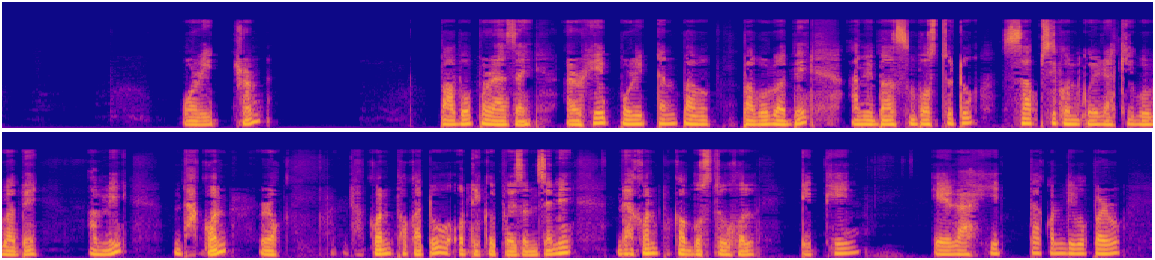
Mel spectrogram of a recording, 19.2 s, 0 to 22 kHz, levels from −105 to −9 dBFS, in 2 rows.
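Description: Speech runs the whole 19 s with plainly audible codec damage, likely HE-AAC compression at a rate that points to around 16 kbps. Nothing is present above 12.3 kHz. What separates it from an ordinary low-bitrate lowpass is that the upper band is still filled, but with copied lower-band material shaped by a coarse envelope. Its harmonics don't line up with those below the crossover, so sibilants come out gritty, metallic or lispy rather than simply dull.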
